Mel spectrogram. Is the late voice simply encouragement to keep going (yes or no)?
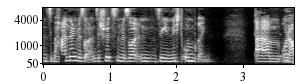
yes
